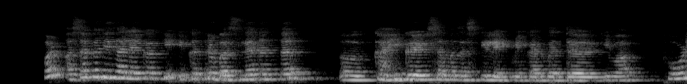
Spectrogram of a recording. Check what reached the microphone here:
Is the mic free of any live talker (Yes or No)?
No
